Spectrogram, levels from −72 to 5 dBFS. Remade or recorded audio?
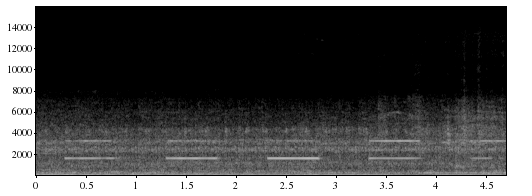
recorded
